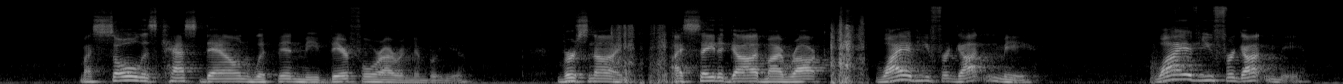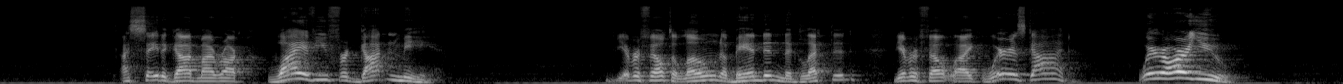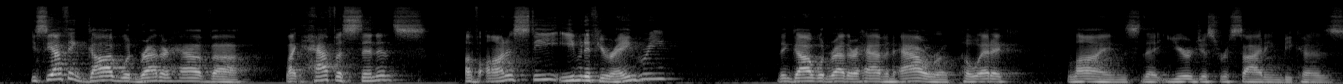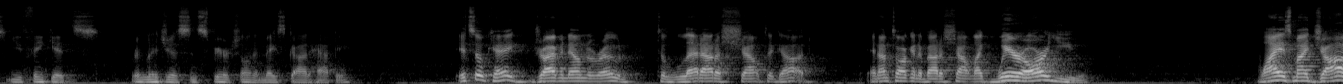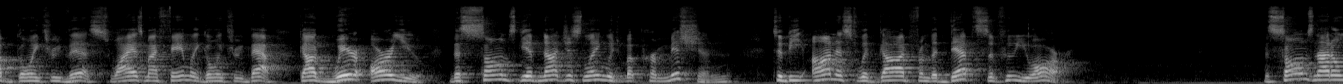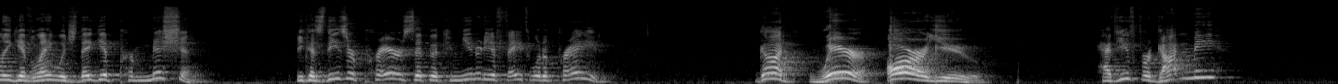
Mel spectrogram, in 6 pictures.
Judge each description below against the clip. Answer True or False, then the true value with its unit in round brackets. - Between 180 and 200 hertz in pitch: False (140 Hz)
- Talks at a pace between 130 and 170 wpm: True (145 wpm)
